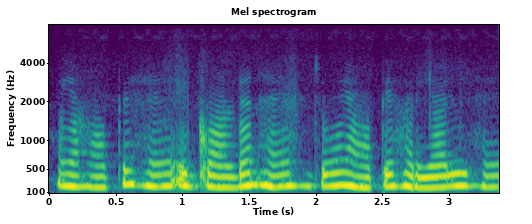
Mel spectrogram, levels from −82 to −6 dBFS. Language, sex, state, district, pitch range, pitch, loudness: Hindi, female, Bihar, Patna, 195-210 Hz, 205 Hz, -13 LUFS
